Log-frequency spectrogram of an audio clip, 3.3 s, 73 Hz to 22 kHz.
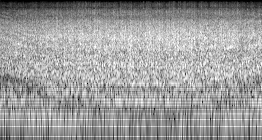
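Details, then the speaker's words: GMC Envoy, over 200,000 miles, after a new computer install: steady, smooth idle with strong whooshing fan roar and no knocks or misses; healthy engine. Fan clutch code sometimes appears, replacement pending; it roars like a jet on cold morning starts. "Give you a listen to it out here. Man, it's a good sounding engine for over 200,000 miles."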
